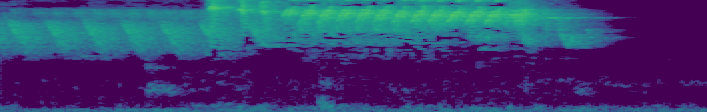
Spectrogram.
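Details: Bananaquit in song as it comes out of moult: a rapid pulsed buzz that jumps higher into a shrill, hissing trill for about two seconds before fading out.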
